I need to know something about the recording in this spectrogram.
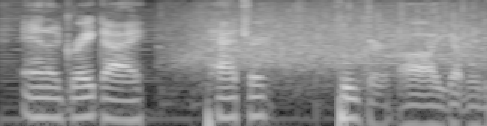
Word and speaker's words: Bucher: It's always Butcher, Yeah, and Butcher. there's no T in there, but they do Butcher, and I'd say maybe 2% get it correct.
